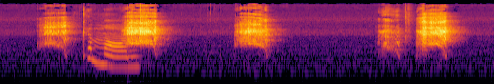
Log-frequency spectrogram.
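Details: Pet African grey parrot making a strange noise its owner cannot explain: four harsh, raspy, broadband bursts about a second apart, with a woman coaxing it softly in the background.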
